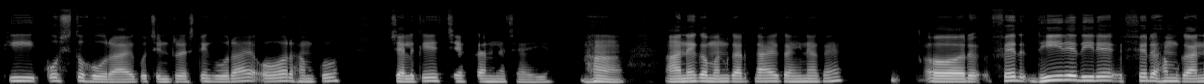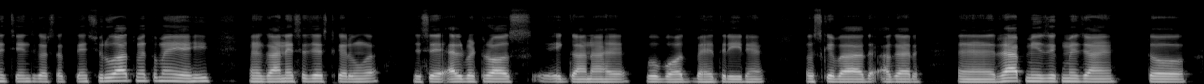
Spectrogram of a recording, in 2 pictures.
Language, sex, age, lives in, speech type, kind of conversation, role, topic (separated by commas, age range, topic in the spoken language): Hindi, male, 20-24, India, conversation, podcast, guest, Party playlist banane ka tumhara secret kya hai?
